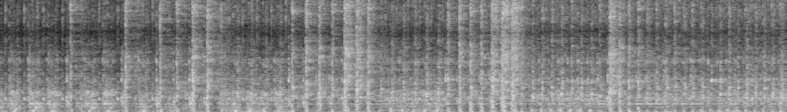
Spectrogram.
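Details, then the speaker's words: Single-cylinder diesel after repair, previously racing up on its own with smoke and uneven running despite a new nozzle: now steady, even chuffing idle about five beats a second, no high pitch, smoke gone, more stable than before. "ठीक है, डीजल मित्रों, अंत में diesel engine वापस सामान्य हो गया है , ध्वनि से ही सही, अब कोई उच्च पिच नहीं है, फिर धुआं बिल्कुल खत्म हो गया है, और ध्वनि है पहले से अधिक स्थिर"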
